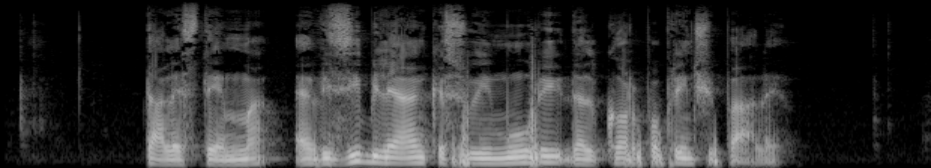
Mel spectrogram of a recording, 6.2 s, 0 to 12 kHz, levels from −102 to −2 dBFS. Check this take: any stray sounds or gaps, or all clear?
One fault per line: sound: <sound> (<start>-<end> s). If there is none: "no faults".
no faults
